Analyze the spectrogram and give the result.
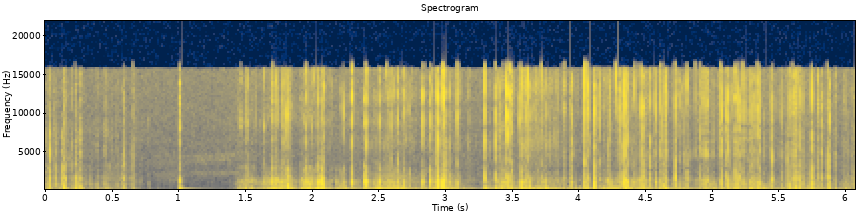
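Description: Long nails scratch a green plastic mesh net stretched over a microphone, making a dense, continuous crackling scratch over a low, rumbling body. A sharp click at about one second is followed by a brief quieter pause before the scratching resumes steadily to the end.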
